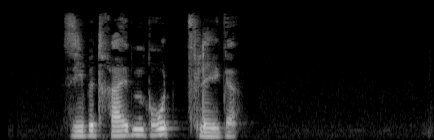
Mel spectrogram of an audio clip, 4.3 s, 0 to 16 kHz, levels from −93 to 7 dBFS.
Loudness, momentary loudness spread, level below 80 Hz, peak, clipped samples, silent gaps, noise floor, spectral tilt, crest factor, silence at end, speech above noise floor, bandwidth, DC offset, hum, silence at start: -25 LUFS; 10 LU; -68 dBFS; -6 dBFS; under 0.1%; none; -79 dBFS; -6.5 dB/octave; 22 dB; 2 s; 54 dB; 11 kHz; under 0.1%; none; 0.65 s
